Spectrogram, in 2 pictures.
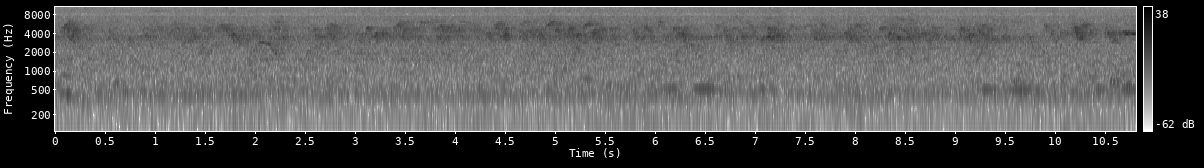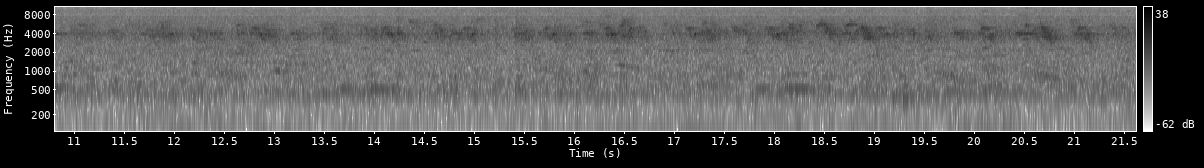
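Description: Dense, steady twittering of many small birds, short high chirps overlapping without pause.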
